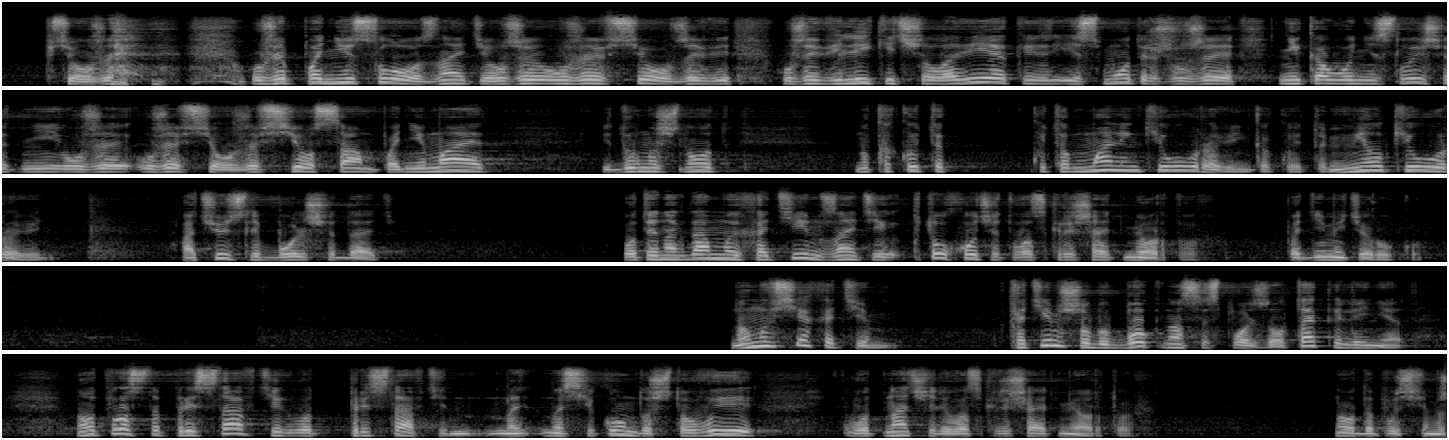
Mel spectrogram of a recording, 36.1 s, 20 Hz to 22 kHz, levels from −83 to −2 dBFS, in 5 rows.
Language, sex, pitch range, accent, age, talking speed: Russian, male, 135-180 Hz, native, 50-69, 140 wpm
